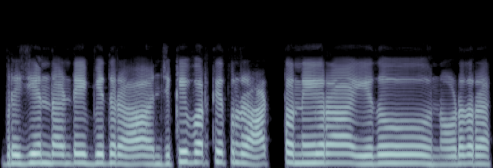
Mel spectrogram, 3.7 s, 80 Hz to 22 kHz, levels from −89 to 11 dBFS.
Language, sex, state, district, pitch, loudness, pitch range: Kannada, female, Karnataka, Gulbarga, 205 Hz, -15 LUFS, 195-210 Hz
